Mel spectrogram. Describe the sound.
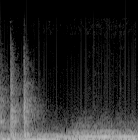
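Two sharp knocks on a door, a quick pair in succession, then a low steady hum lingers alone with no voices.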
